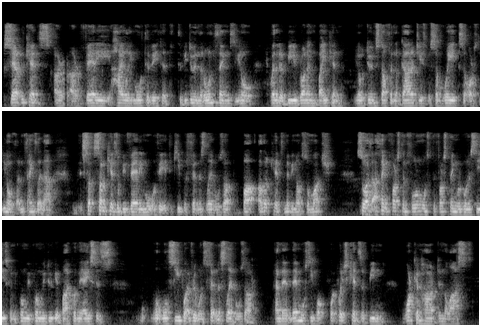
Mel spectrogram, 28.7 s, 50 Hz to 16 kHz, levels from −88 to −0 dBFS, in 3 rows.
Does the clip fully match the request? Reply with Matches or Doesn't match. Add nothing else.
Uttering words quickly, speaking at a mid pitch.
Doesn't match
